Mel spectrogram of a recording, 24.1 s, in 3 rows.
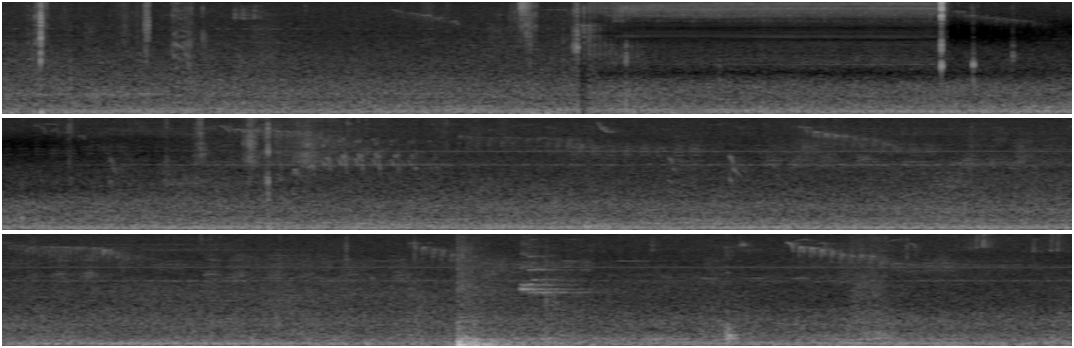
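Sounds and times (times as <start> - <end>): small birds chirping: 7.2 - 24.0
loud thump: 19.4 - 20.4
harsh bird call: 19.4 - 20.6.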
